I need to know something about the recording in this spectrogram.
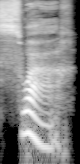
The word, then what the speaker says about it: soir: The end sound is kind of like saying ah at the dentist. Ah, soir. But soir also ends in R. So we've got that really light gargling in the throat again.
